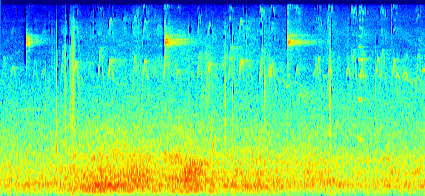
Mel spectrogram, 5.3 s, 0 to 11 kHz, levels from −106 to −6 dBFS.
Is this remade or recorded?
recorded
